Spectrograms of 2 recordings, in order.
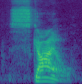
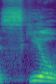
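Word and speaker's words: Skiel: And for some reason people pronounce it as Granel and Skyle. For some reason they're pronounced Grenell, which is the earth attribute, Weissel, which is the dark, and then Skeel, which is the wind attribute.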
